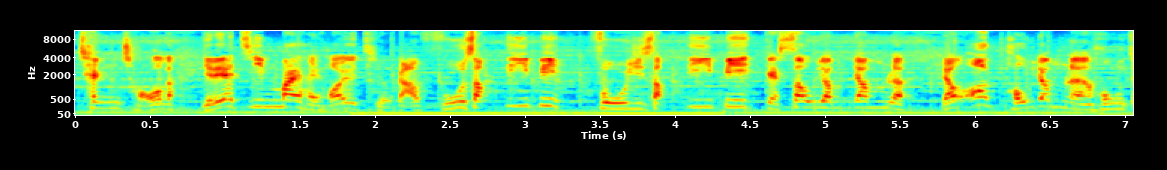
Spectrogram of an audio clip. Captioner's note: attenuator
